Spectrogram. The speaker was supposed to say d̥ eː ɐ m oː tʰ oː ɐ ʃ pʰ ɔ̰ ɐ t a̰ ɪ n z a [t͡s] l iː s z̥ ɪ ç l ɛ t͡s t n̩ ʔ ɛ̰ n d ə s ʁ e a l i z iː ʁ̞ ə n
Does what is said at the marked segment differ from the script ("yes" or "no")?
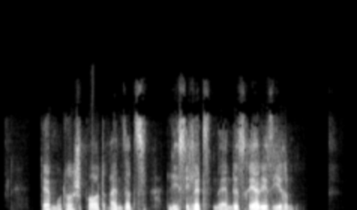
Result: no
